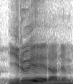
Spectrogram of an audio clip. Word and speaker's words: 이레: 여호와 이레의 원어적인 발음은 이르에라는 발음입니다.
